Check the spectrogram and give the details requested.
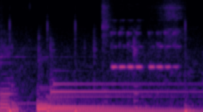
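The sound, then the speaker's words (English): A kitchen timer going off for food in the oven: a steady, buzzy electronic tone with a higher pitched beep that pulses a few times, fairly loud, with no talking over it. “Oh, not my timer going off, y'all. I have food in the oven, but it is what it is.”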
